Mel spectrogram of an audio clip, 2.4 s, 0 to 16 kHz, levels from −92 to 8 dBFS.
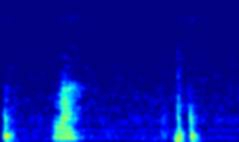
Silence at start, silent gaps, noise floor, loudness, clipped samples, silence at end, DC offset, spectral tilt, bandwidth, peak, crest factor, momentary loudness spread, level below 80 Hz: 0.05 s; none; -72 dBFS; -41 LUFS; under 0.1%; 0.4 s; under 0.1%; -9.5 dB/octave; 11 kHz; -22 dBFS; 20 dB; 10 LU; -54 dBFS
